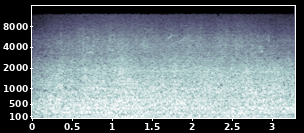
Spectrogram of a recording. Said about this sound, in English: Airplanes seem to sound louder and fly lower when you're on the roof of a five-story apartment building.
